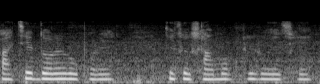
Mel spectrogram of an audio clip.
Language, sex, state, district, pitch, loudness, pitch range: Bengali, female, West Bengal, Cooch Behar, 245 Hz, -15 LUFS, 235-255 Hz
